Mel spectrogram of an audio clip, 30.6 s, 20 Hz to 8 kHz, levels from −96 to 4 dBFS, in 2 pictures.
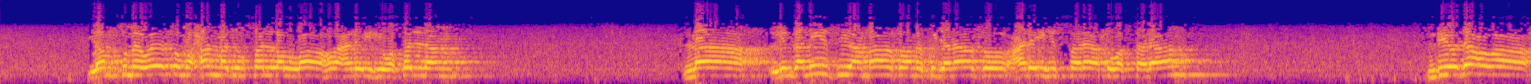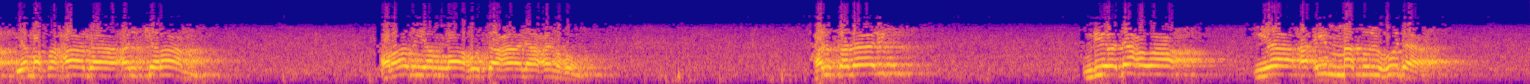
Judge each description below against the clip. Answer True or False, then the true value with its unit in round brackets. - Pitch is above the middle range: True (245 Hz)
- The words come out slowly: True (55 wpm)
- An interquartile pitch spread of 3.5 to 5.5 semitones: False (2.7 semitones)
